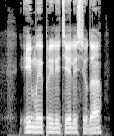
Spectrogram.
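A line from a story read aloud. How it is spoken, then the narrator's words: Monotone alien-parasite voice. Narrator (Russian): монотонным голосом инопланетного паразита продолжал капитан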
